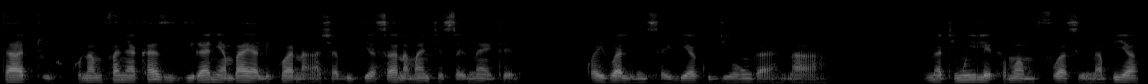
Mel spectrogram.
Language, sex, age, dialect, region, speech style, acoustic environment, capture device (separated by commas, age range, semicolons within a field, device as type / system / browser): Swahili, male, 25-34, Kenya - Nairobi Sheng-influenced, Kenya, happy, nature, mobile / Linux / Chrome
